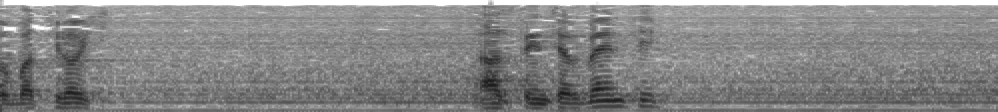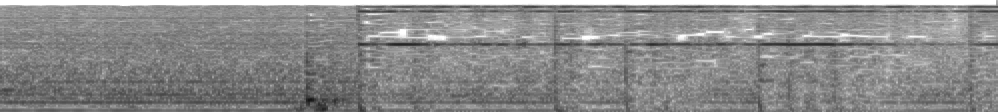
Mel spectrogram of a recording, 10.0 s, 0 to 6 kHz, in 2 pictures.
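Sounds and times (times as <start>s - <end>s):
speech: 0.0s - 0.7s, 2.4s - 3.4s
low hum: 0.0s - 9.9s
small bell rung to call a town council meeting to order: 6.8s - 9.9s.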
